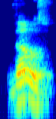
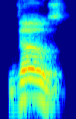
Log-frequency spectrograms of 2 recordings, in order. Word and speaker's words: those: Som de Z também. Those. O E não é pronunciado no final. Those. Lembra um pouco a palavra 12, né? Só que sem esse I no final.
